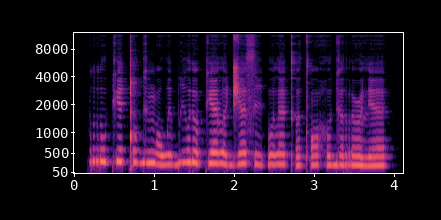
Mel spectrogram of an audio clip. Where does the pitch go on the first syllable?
high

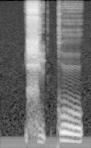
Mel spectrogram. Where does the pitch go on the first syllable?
low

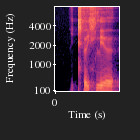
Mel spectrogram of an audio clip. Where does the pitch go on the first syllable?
low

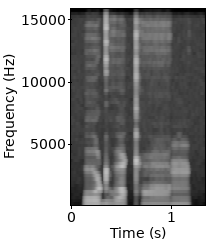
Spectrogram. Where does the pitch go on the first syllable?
high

